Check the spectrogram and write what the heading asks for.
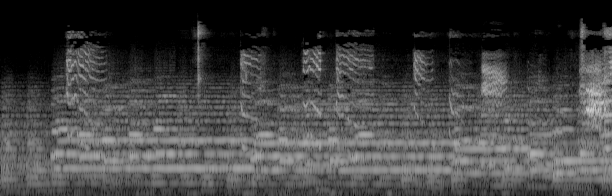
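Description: Asian small-clawed otter squeaking in a series of short, high, wavering chirps, about seven of them, the loudest just before the end. Background music with long held notes plays underneath.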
